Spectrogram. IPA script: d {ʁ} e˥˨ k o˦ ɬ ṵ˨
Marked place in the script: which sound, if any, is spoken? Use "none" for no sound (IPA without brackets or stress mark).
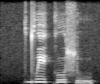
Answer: w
